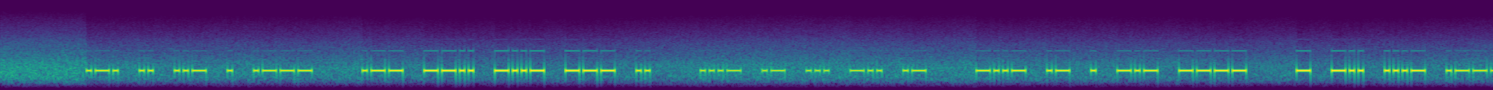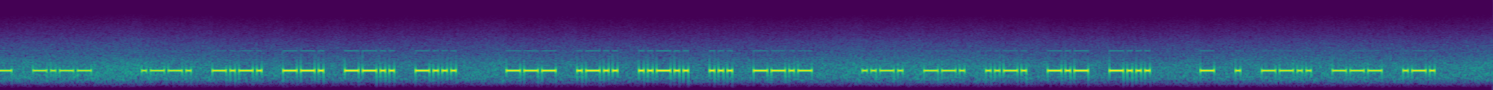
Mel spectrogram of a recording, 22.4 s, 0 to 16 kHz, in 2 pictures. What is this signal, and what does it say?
Morse code (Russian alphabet), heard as a keyed tone, machine-sent, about 36 wpm, spaced as for 29 wpm, 700 Hz, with radio static and a narrow filter. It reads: РИУЕЙ ВЗЬОИ ЖАСДА ЬАЕКШ ТДЖЙЫ ПЦГЗБ ОЛЭСЩ ФГФКБ ТЕЗОР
